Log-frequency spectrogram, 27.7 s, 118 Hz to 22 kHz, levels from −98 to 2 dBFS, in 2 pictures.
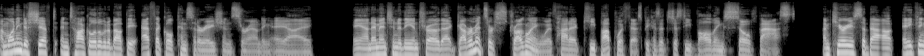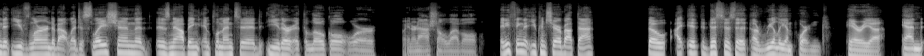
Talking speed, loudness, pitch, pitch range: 165 wpm, -24 LUFS, 130 Hz, 105-150 Hz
